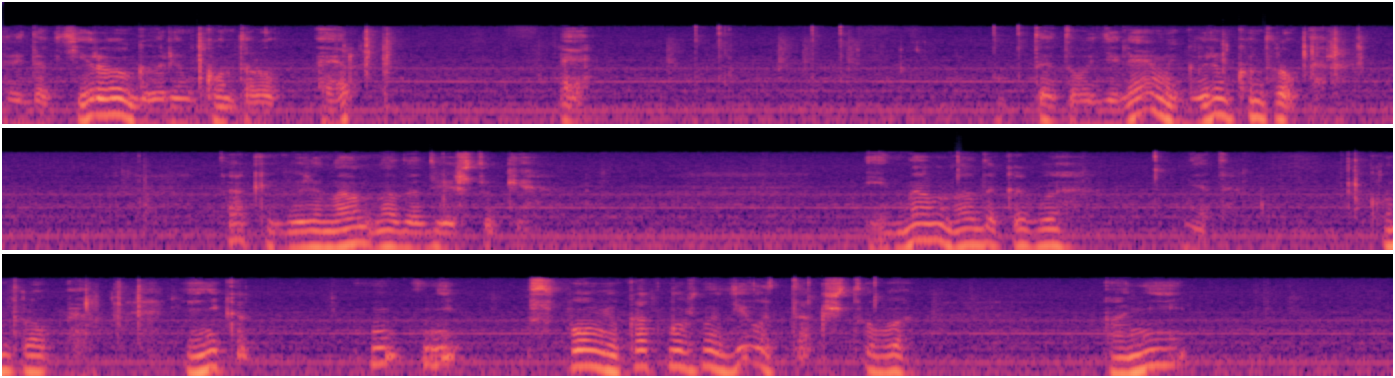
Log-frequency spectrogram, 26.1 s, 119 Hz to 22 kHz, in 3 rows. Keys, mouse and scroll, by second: 5.0-6.2 drag, 8.1 ctrl+r.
